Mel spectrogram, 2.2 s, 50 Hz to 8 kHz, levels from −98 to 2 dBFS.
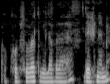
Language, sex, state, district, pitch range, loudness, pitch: Hindi, female, Bihar, Purnia, 145-165 Hz, -31 LUFS, 155 Hz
